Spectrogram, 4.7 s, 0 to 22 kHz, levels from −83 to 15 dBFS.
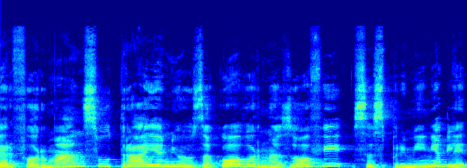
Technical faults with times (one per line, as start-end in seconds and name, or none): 4.34-4.38 compressed frames skipped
